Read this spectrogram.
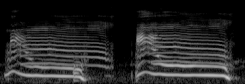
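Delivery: high drawn-out meow; high pleading meows; high cat meow. A narrator's reading. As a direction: mew like an impatient cat. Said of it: "cried Simpkin".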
